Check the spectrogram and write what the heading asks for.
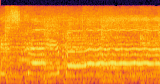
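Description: Live pop band music with singing. Drums keep the beat under high vocal lines, and a long high wavering note is held from about a second in.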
